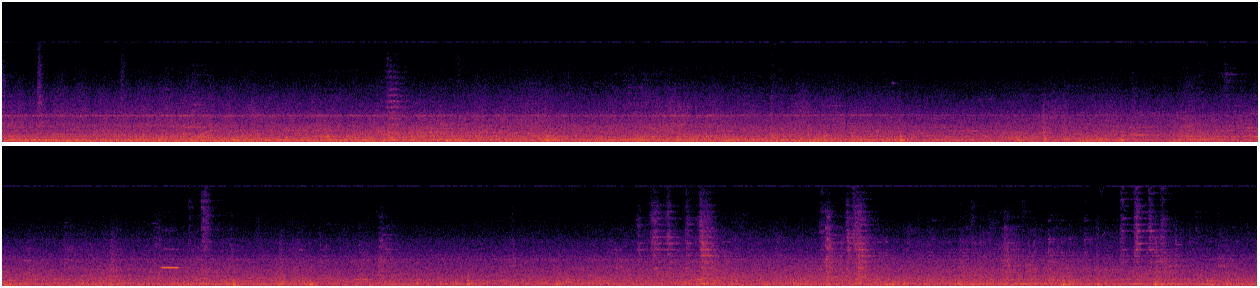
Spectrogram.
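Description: Passenger coaches rumble past on rails.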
